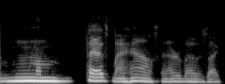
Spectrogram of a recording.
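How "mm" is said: loud, slow imitated car hum; mock engine drone; car going by. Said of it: "the car went".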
